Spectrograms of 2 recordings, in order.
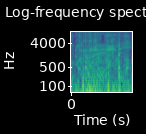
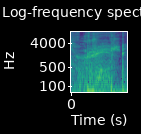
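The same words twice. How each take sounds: The two takes are said the same way.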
